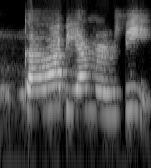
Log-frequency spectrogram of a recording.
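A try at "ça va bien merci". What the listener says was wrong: pronunciation is not Kava. Pronunciation is Sava. Sava Bia Mercy. Keep the pronunciation of Sava in mind. It is not Kava. Pronunciation is Sava.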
